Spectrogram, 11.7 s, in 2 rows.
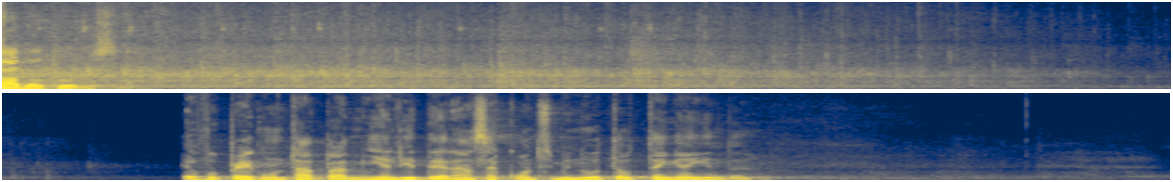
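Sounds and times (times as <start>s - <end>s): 
speech: 0.0s - 0.8s, 6.8s - 9.7s
audience applause for actors: 0.0s - 5.9s.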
